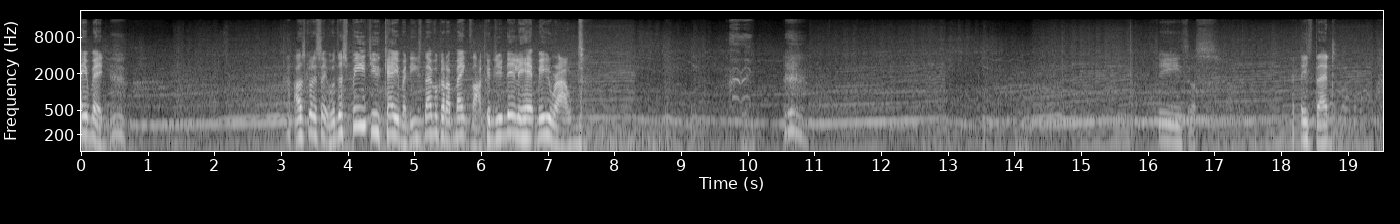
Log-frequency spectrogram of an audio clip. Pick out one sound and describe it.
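A racing car engine whines loudly, rising and dropping in pitch as it shifts gears.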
